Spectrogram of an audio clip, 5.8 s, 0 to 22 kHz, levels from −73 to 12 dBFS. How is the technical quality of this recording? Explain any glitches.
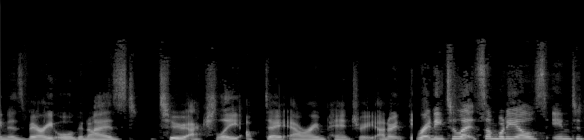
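The recording has two faults late in the clip, a brief decoding glitch followed by an uncorrected treble boost.

At about 4.11 s there is damaged data in a compressed stream. A short run of corrupted bytes stops the decoder from reading its frames, so it loses sync and skips ahead to the next valid header. It is heard as a quick chirp or blip lasting well under 20 ms. On a waveform it appears as a tiny discontinuity. On a spectrogram it shows as a thin vertical smear of broadband energy.

From about 4.33 s to the end, pre-emphasis is left on. The treble was boosted before storage and the matching de-emphasis was never applied. The shape fits the CD 50/15 µs curve, which lifts 10 kHz by about 8 dB relative to 1 kHz. The speech turns thin, bright and hissy on sibilants. A spectrogram shows the upper bands abruptly denser and brighter from that point onward, and the waveform looks spikier with sharper transients.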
